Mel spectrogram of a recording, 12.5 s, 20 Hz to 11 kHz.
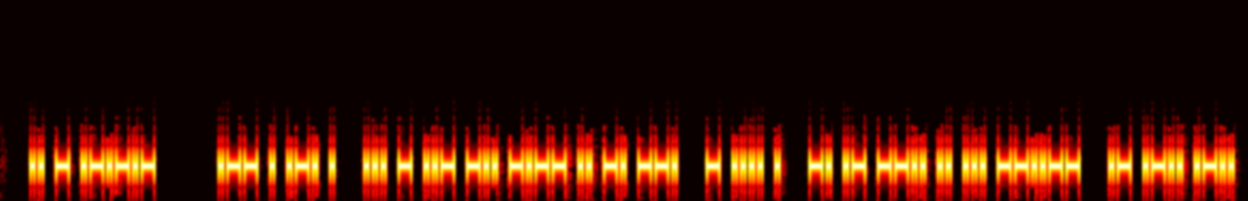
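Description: Morse code, heard as a keyed tone, about 28 wpm, 600 Hz. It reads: IT. WERE STUDYING THE NAZIS, ALL
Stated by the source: Morse code practice at 28 wpm, text of Ken Follett's novel Never in English, from CW med Gnister.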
